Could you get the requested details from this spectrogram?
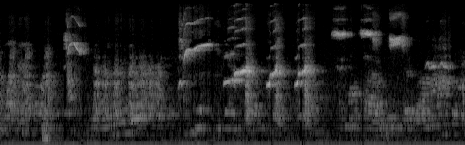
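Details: Asian glossy starling from the forest, recorded as tutor song: scratchy chatter leading into loud sharp chip notes about twice a second, then clear high whistles and a buzzy trailing phrase.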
